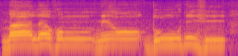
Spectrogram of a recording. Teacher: لہم میں میم ساکن ہے، اس کے بعد میم آ رہا ہے تو میم کو میم کے ساتھ ملا کر غننے کے ساتھ ادا کیا جائے گا۔ من میں نون ساکن ہے، اس کے بعد دال حرف اخفا ہے تو نون ساکن کو اخفا کے ساتھ پڑھیں گے۔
